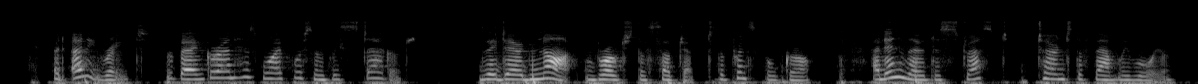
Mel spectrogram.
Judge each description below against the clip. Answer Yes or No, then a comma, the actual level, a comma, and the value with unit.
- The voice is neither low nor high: No, high, 215 Hz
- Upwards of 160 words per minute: No, average, 150 wpm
